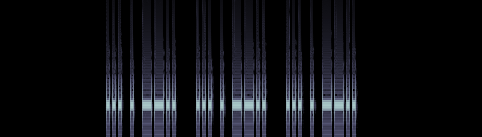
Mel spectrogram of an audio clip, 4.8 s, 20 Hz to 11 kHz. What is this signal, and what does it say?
Morse code, heard as a keyed tone, about 40 wpm, 700 Hz. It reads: SEZ SEZ SEZ
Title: Abbreviations Repeated 3x - 40wpm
